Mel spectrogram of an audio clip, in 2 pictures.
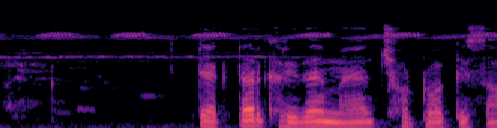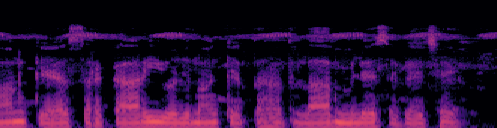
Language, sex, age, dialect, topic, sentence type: Maithili, male, 18-24, Angika, agriculture, question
